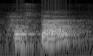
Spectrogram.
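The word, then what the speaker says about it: hafta: तीसरा लफ्ज हमारे पास है हफ्ता, जो जुमे के बाद जिस दिन को हम कहेंगे जुमा और हफ्ता, तो दिन का नाम है। और तुर्की में हेफ्ता, मतलब ये किस प्रोनाउंसिएशन के साथ आएगा, हेफ्ता।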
